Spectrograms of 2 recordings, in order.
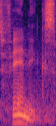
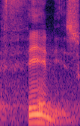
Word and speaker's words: fênix: tórax, é uma palavra, fênis, muita gente diz fênix, mas a pronúncia erudita é fênis, com X no final, látex, muita gente diz latex, mas não é latex, é látex, não é?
